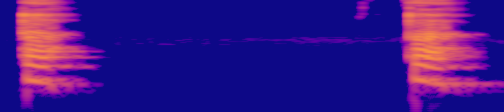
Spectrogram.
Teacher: a very weak vowel sound in which our mouth is relaxed our tongue is Center and we just let our mouth full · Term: schah sound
